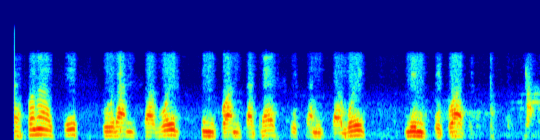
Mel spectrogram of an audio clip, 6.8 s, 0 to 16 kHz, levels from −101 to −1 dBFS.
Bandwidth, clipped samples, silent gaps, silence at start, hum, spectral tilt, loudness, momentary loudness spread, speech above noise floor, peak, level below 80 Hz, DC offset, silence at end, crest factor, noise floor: 3.8 kHz; under 0.1%; none; 0.15 s; none; -12 dB/octave; -23 LUFS; 12 LU; 30 dB; -6 dBFS; -52 dBFS; under 0.1%; 0.05 s; 18 dB; -52 dBFS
